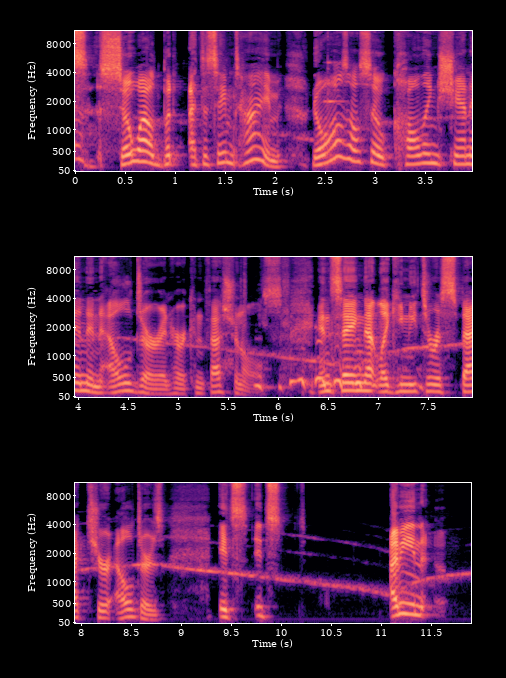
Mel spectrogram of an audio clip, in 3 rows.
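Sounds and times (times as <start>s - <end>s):
police siren wailing: 0.0s - 11.9s
speech: 0.2s - 10.2s, 11.1s - 11.6s
laughter: 5.8s - 7.4s.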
